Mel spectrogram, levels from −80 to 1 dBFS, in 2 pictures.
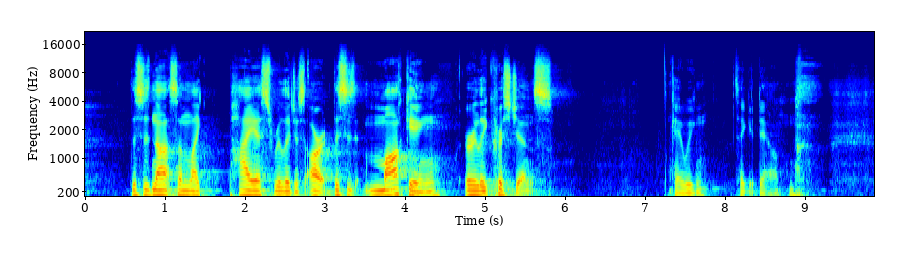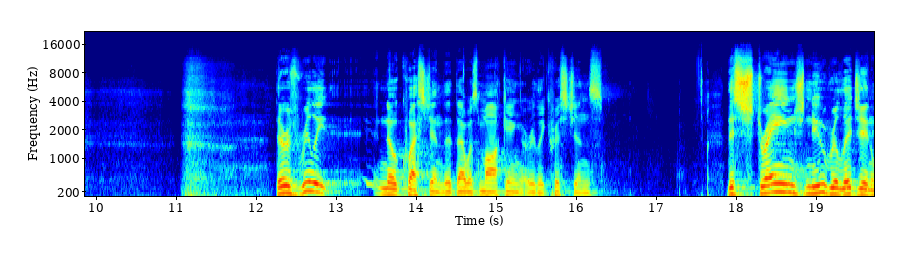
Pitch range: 115-145 Hz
